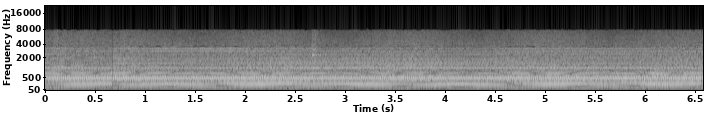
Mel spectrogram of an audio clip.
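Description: Steady instrumental drone holding one pitch with its overtones, unchanging throughout, with no singing or percussion over it.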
